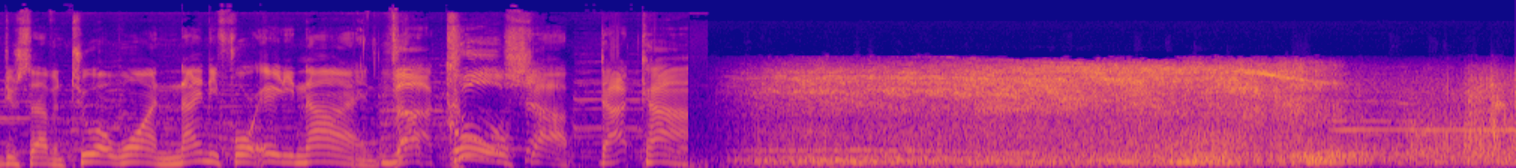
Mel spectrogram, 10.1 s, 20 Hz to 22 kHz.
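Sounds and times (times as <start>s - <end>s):
speech: 0.0s - 4.7s
Grumman Tiger aircraft jet engine roaring: 4.8s - 10.1s.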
